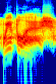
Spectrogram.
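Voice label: "Whiplash", English; JTAC; Callsign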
